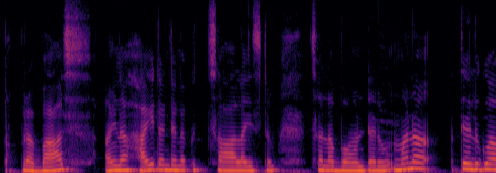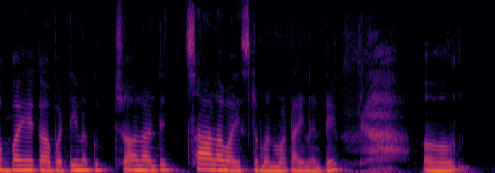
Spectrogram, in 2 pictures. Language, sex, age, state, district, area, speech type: Telugu, female, 18-30, Andhra Pradesh, Kakinada, urban, spontaneous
